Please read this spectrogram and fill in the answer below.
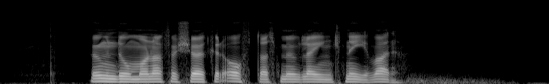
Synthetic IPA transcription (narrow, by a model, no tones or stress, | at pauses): ɵŋd̪umaɳafœʂøːkəɾʔɔft̪asmʉ̟ːɡlaɪnkʰniːvaɾ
